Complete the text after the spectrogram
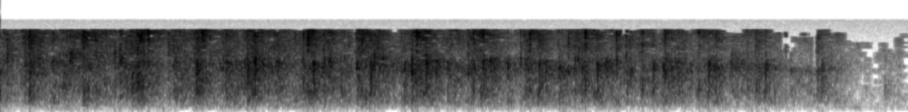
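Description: An audience claps steadily for about four seconds, a dense, even patter of many hands that holds its level before thinning out and fading at the end.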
